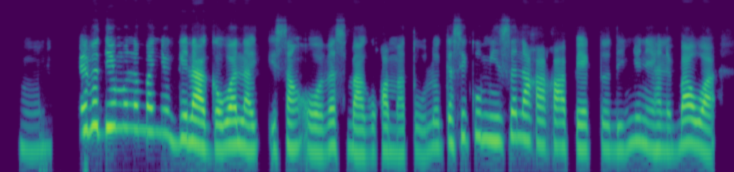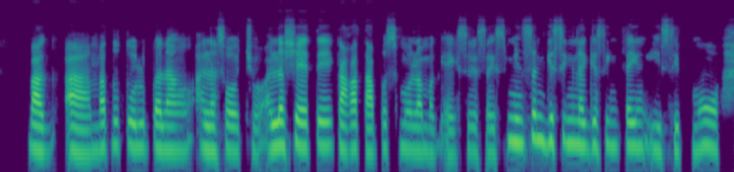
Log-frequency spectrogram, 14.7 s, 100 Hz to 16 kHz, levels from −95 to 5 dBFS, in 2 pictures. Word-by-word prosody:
Hmm, 200 -2 -16 0.3
pero 355 +4 +7
di 380 - +8
mo 375 - 0
naman 355 -2 +2
yun 310 -5 -5
ginagawa 225 -3 +6
like 200 -2 +1
isang 205 +2 -2
oras 195 +2 -1
bago 180 -1 0
ka 190 +1 -1
matulog 180 +3 -9
kasi 255 +2 -3
kung 290 -2 -3
minsan 260 +2 0
nakakaapekto 215 -6 0
din 195 +5 -7
yun, 240 - -4
eh, 205 - -5
halimbawa 200 0 +2 0.4
pag, 195 -3 +3 0.2
ah, 180 -2 +2
matutulog 210 +2 -4
ka 205 - +2
ng 190 0 -4
alas 190 -3 -4
8, 185 -2 -6
alas 210 +1 +2
7 220 -1 0
kakatapos 205 +1 -2
mo 200 - -7
lang 190 -1 -4
mag-exercise 180 +1 -12
minsan 250 +1 -1
gising 235 -1 -3
na 220 - 0
gising 215 0 -7
pa 215 +1 -3
yung 215 +1 -7
isip 185 -2 -9
mo. 205 0 -5
210 Hz, 170 wpm, -24 LUFS, 190-230 Hz, 0.4 s, di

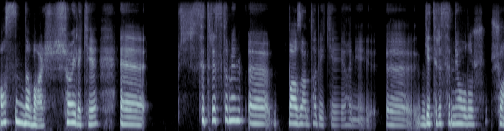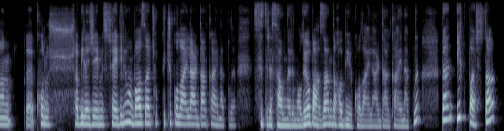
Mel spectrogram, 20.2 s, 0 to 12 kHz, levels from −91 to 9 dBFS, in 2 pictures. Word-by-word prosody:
Aslında 235 -4 +6
var. 155 -3 +1
Şöyle 235 -6 +4
ki, 200 0 0 0.4
eee, 185 - +3 0.6
piş - - -17
stresimin, 290 0 +1
eee, 210 -2 +2 0.4
bazen 205 -3 +3
tabii 185 -4 -10
ki 165 -2 -15
hani, 160 - -16 0.3
eee, 170 -3 -6 0.2
getirisi 215 +1 0
ne 210 0 +1
olur 195 0 -2
şu 210 - -3
an, 180 -1 -3 0.2
eee, - - -4
konuşabileceğimiz 190 -1 -3
şey 195 -2 0
değil 210 +2 0
ama 245 -4 +1
bazen 215 0 +4
çok 225 0 -15
küçük 230 +1 -8
olaylardan 195 -1 -1
kaynaklı 165 -5 -10 0.3
stres 185 -1 -5
anlarım 160 -2 0
oluyor, 185 +7 +2
bazen 190 +1 +1
daha 180 -2 -1
büyük 165 0 -5
olaylardan 145 -1 -9
kaynaklı. 150 - -7 0.4
Ben 325 +3 +2
ilk 365 +1 +2
başta 255 - +2
195 Hz, 115 wpm, -23 LUFS, 175-220 Hz, 0.6 s, Aslında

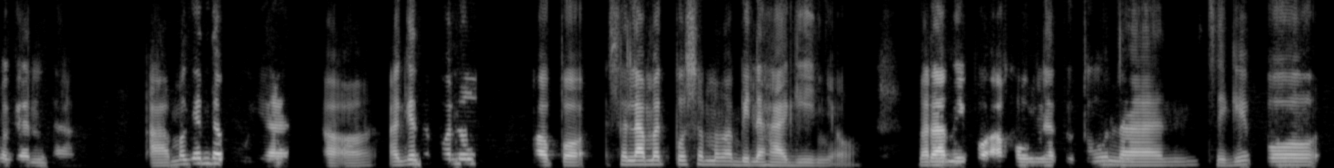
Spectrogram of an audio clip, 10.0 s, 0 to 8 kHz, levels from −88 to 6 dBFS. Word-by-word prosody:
Maganda, 145 -2 -6 0.7
ah 140 +1 0
maganda 235 +4 +1
po 175 - -45
'yan 145 -1 0 0.3
oo, 130 0 -2 0.2
ang 165 +1 0
ganda 210 +2 0
po - - -5
ng 225 0 0 0.5
opo 160 -2 +3 0.2
salamat 190 0 +5
po 195 - -2
sa 195 - -2
mga 175 -1 -2
binahagi 145 -3 -1
niyo 140 - -15 0.5
marami 165 +1 +8
po 160 - +4
akong 155 0 +1
natutunan, 160 0 -2
sige 170 +8 -7
po. 165 0 +1
165 Hz, 140 wpm, -24 LUFS, 150-180 Hz, 0.7 s, marami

